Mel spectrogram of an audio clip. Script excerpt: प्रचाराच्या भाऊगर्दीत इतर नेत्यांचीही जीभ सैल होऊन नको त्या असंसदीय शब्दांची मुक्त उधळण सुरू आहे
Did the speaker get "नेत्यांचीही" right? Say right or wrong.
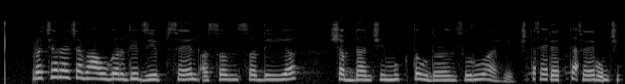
wrong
